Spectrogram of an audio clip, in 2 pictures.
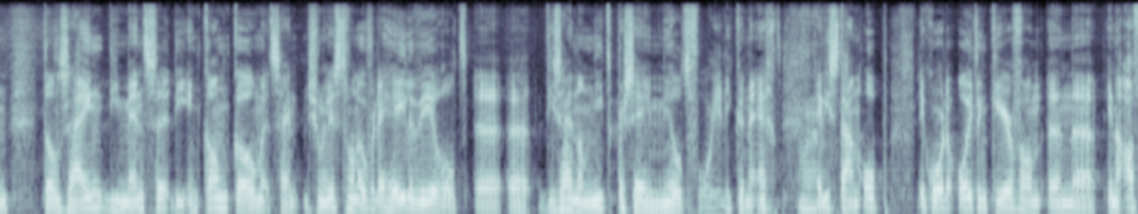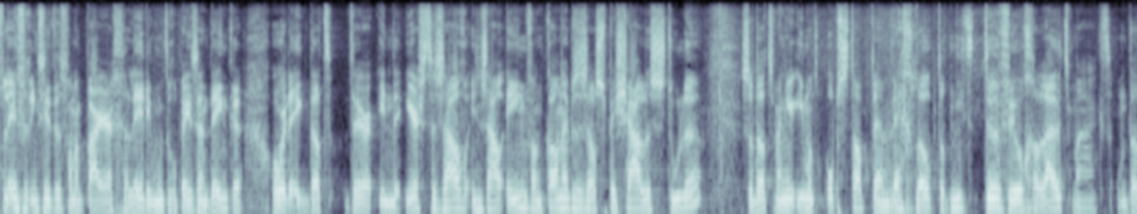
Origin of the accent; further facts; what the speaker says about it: Netherlands; Ik focus me met die podcast heel erg op wat wij als Nederlanders daar te zoeken hebben.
